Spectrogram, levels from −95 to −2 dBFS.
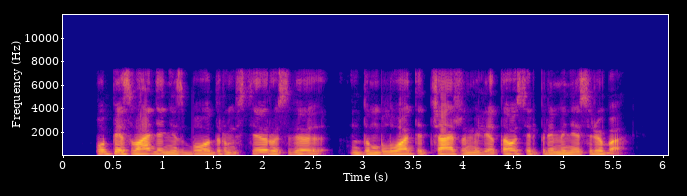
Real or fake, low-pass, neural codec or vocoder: real; 7.2 kHz; none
